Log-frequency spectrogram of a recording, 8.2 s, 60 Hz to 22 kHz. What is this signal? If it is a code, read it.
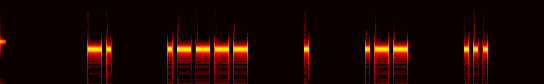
Morse code, heard as a keyed tone, about 17 wpm, spaced as for 8 wpm, 700 Hz. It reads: N1EWS
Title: USA Call Signs - 5 Characters - 4x Character Spacing - 17wpm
